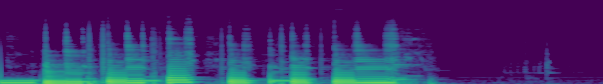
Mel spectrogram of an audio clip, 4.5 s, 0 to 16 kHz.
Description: Bass, 70s Analog Funk; Sonic Foundry (Sony Creative Software); What it Is!; Slinky's Place

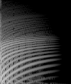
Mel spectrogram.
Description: Pollard Syndrum

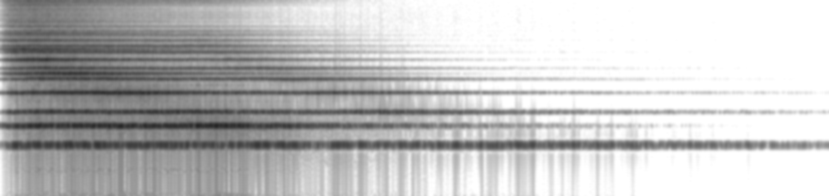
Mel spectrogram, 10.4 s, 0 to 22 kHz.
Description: Roland JV 2080, interval; MG INTERVAL

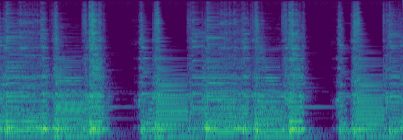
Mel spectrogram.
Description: Blues Guitar Samples, riff; ILIO; Fretworks; SIMMS RIFF

